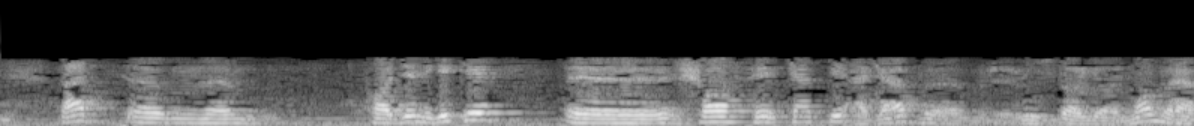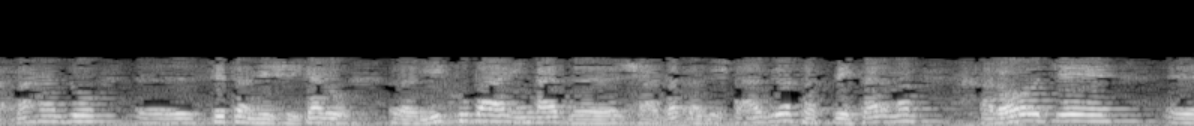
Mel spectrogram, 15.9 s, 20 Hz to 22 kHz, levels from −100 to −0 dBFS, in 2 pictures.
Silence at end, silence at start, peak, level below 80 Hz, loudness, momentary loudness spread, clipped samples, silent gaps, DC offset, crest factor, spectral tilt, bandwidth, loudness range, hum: 0 s; 0 s; -4 dBFS; -40 dBFS; -19 LUFS; 11 LU; under 0.1%; none; under 0.1%; 16 dB; -12 dB/octave; 3.5 kHz; 4 LU; none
